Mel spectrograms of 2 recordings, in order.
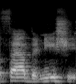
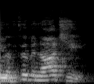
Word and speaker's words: Fibonacci: That's called the Fabonici series. It is the Fibonacci.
